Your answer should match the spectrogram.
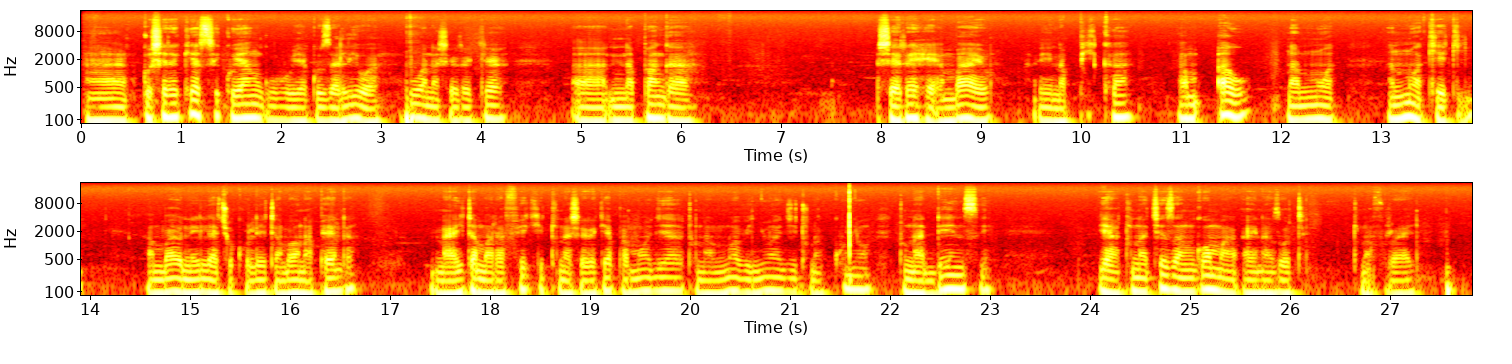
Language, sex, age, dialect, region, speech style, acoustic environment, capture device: Swahili, male, 25-34, Kenya - Nairobi Sheng-influenced, Kenya, relaxed; happy, nature; silence, desktop / Windows / Chrome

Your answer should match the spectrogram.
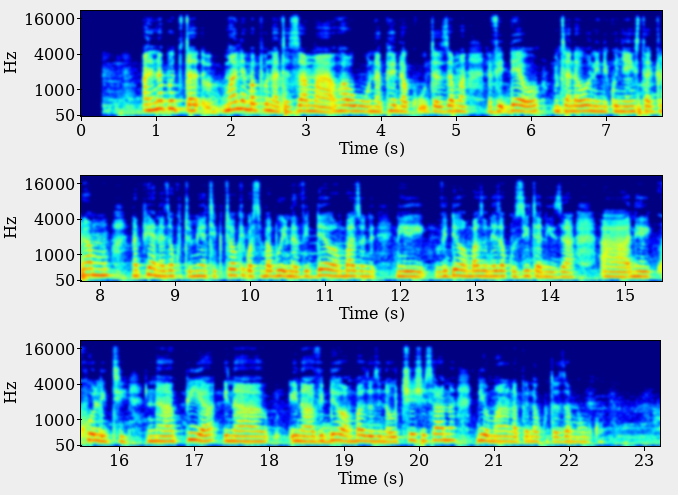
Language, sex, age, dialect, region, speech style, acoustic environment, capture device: Swahili, female, 18-24, Kenya - Nairobi Sheng-influenced, Kenya, happy, nature; music, desktop / Linux / Chrome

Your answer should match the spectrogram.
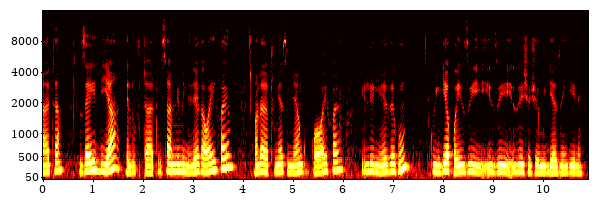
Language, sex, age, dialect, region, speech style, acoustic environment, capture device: Swahili, female, 25-34, Kenya - Nairobi Sheng-influenced, Kenya, relaxed, silence, mobile / Linux / Chrome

